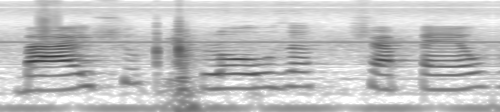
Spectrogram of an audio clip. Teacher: Primeiro nós temos o som mais forte, que é da vogal, e depois o da semivogal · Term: ditongo decrescente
